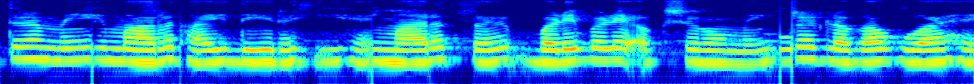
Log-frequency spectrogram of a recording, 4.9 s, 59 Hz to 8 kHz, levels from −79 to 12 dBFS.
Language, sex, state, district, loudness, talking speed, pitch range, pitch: Hindi, female, Andhra Pradesh, Chittoor, -22 LUFS, 210 wpm, 215-235 Hz, 220 Hz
